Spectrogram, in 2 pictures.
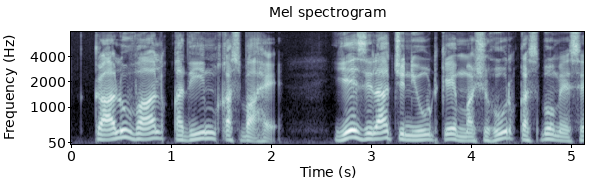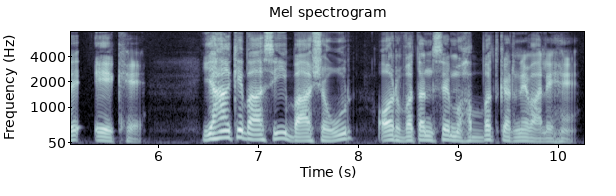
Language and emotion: Urdu, neutral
